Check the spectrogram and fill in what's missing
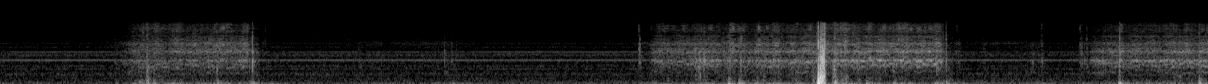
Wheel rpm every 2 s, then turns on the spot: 20, 10, 0, 50, 60, 40.
none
